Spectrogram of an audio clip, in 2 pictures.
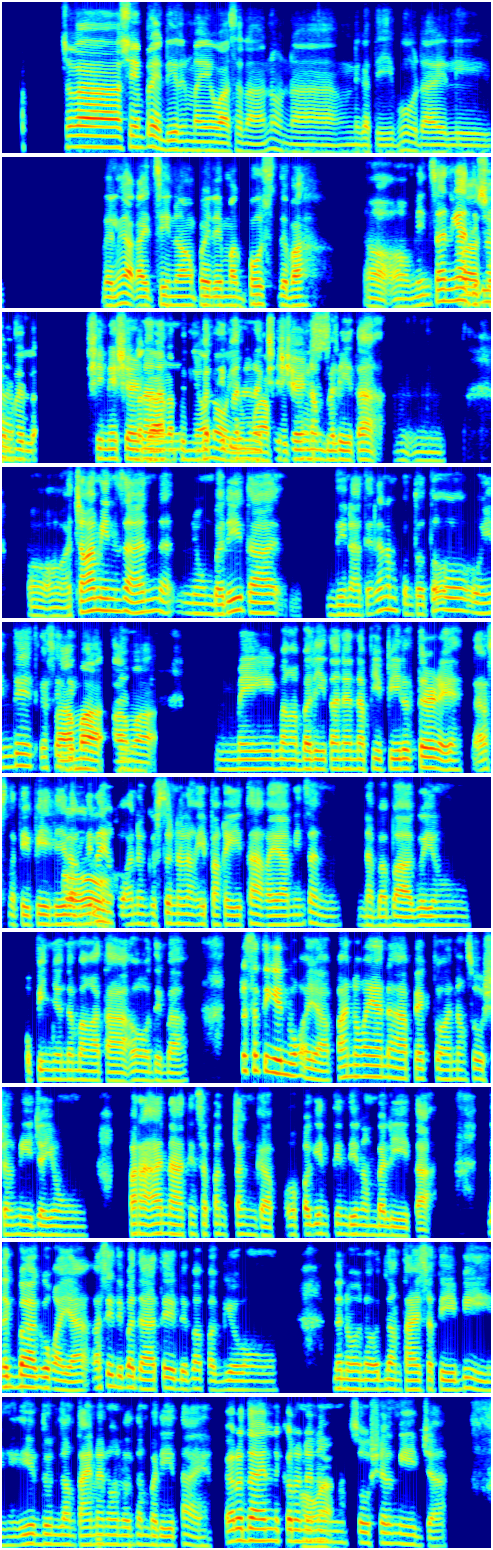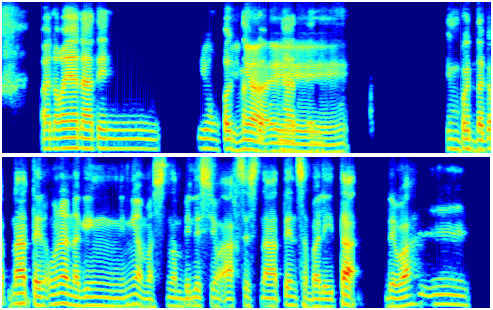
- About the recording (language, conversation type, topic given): Filipino, unstructured, Ano ang palagay mo sa epekto ng midyang panlipunan sa balita?
- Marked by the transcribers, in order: other background noise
